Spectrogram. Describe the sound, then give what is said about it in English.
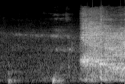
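Two soft, muffled coughs from audience members, followed by a sudden loud, harsh cough burst that rasps on to the end. No one is speaking. “Ooh, you guys have good coughs.”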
